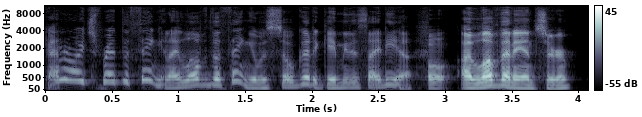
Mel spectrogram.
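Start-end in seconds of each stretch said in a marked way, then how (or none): 0.0-2.8 high-pitched excited gush; gushing enthusiasm. Retold or imitated. Husband answering his puzzled wife about a book, gushing excitedly. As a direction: gush like an eager fan defending himself.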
